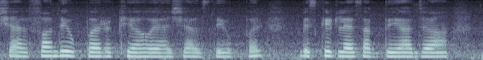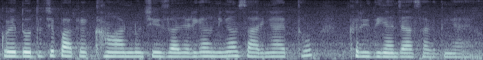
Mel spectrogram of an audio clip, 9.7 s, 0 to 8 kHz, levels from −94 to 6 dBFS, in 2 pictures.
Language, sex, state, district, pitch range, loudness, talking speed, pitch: Punjabi, female, Punjab, Kapurthala, 190-210 Hz, -17 LUFS, 200 wpm, 200 Hz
